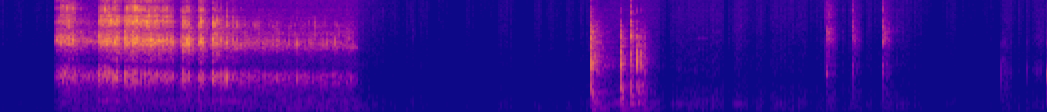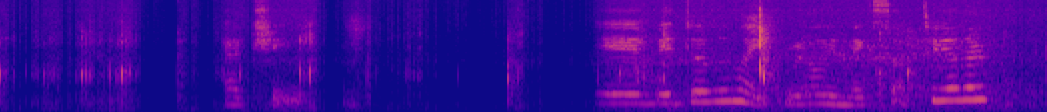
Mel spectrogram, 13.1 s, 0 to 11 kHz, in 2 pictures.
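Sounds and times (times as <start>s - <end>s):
knock: 3.7s - 4.1s.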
